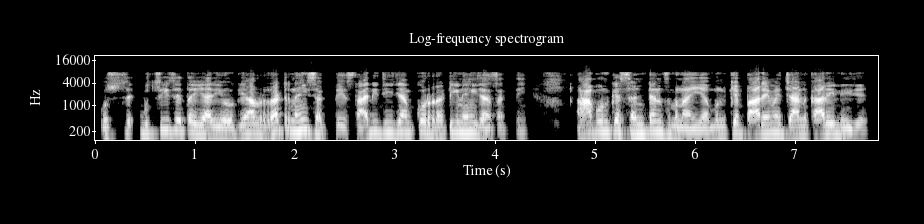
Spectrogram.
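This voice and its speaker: In an online exam-prep lesson, a male teacher explains things word by word, repeating terms and asking for comments. His voice is on the high side and a bit bright, with no echo, though the sound is dry, muffled and lo-fi.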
